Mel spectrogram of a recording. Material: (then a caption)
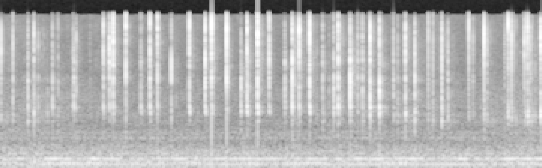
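Glass. Long nails rapidly tap a tall glass vanilla coffee syrup bottle, held in the hand, full of liquid and wrapped in a paper label. The result is a quick, uneven series of dozens of sharp, bright clicks that stop almost instantly with no ring. A faint low steady hum sits underneath.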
